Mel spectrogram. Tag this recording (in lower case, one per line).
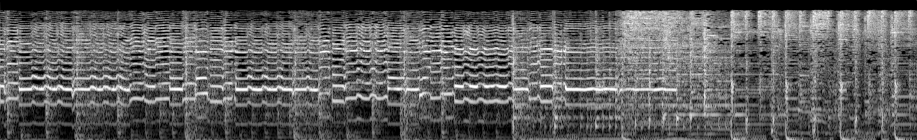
music
folk music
